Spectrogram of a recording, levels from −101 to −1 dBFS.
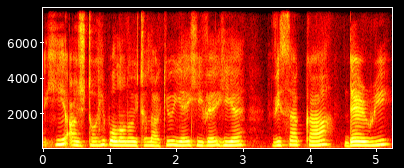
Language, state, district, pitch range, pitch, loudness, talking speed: Sumi, Nagaland, Kohima, 205-225 Hz, 210 Hz, -16 LUFS, 105 wpm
